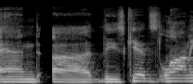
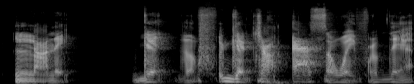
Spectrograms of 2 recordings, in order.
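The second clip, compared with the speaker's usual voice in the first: put-on weird-accented thrown voice, much lower; 3 semitones lower than usual. Retelling a movie scene, a character calling out to Lonnie; Loomis impression, thrown voice. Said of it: "I'm going to try to do my best impression".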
